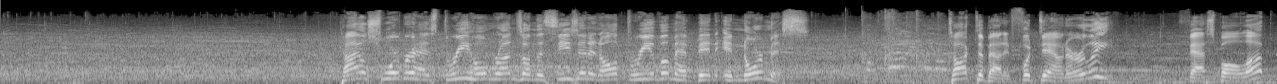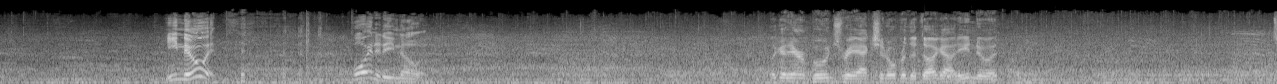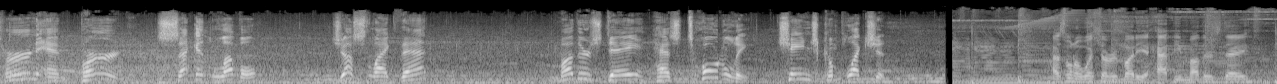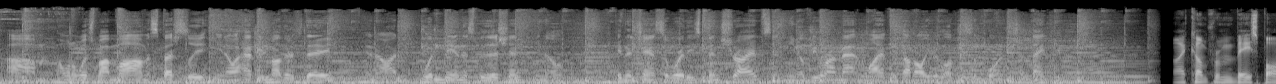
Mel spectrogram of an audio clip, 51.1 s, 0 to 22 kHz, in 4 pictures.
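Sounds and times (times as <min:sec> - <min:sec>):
ballpark crowd noise: 0:00.0 - 0:34.9.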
